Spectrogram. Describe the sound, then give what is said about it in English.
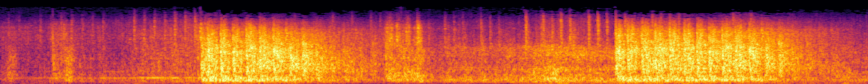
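Gunfire rings out as warning shots, two long rapid bursts of automatic fire, loud and crackling, separated by a quieter stretch of scattered popping, with no voices. “What the hell is he doing? Maybe warning shots, sir.”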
